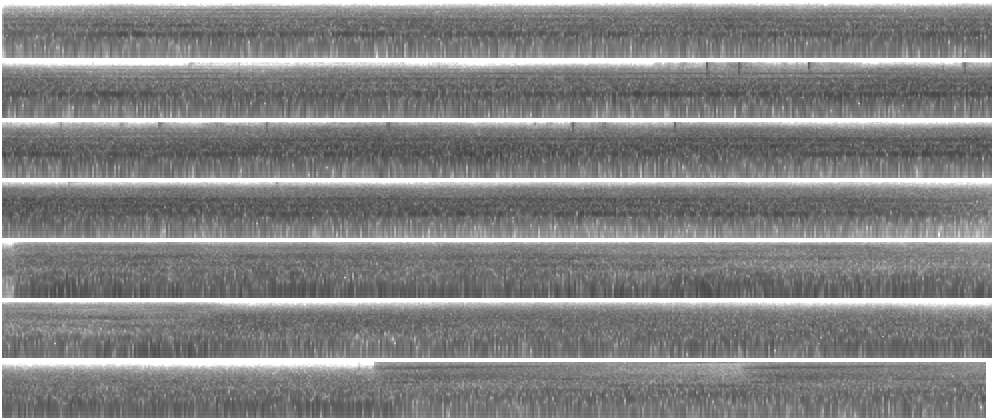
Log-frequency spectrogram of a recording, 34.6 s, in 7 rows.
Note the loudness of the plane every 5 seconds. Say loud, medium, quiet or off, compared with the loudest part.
medium, loud, loud, loud, medium, medium, medium.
